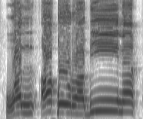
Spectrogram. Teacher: الف کو نہ پڑھ کے لام کو ظاہر کر کے پڑھیے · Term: اظہار قمری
